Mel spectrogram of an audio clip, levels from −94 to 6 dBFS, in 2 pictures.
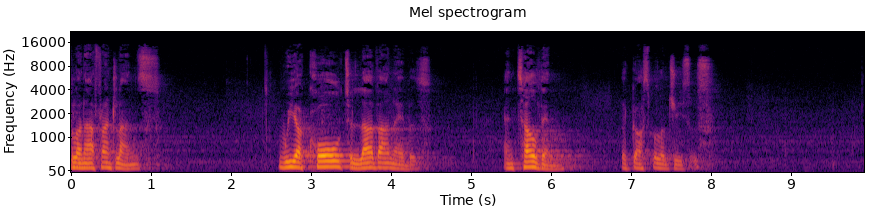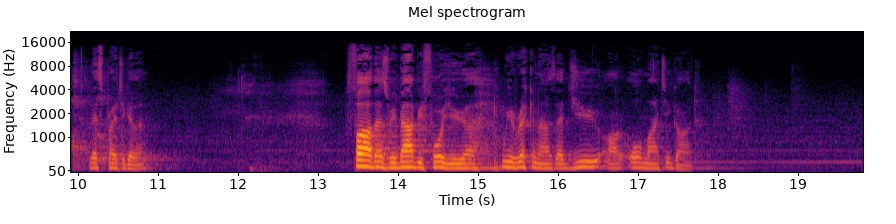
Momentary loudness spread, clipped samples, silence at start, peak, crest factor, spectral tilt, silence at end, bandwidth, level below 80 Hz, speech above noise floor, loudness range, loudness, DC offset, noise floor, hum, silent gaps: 22 LU; under 0.1%; 0 s; -2 dBFS; 26 dB; -7 dB/octave; 2.15 s; 16 kHz; -64 dBFS; 38 dB; 16 LU; -24 LUFS; under 0.1%; -62 dBFS; none; none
